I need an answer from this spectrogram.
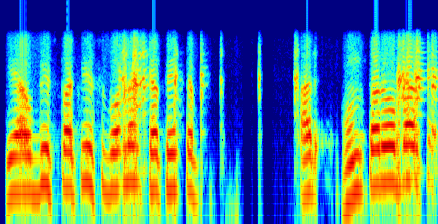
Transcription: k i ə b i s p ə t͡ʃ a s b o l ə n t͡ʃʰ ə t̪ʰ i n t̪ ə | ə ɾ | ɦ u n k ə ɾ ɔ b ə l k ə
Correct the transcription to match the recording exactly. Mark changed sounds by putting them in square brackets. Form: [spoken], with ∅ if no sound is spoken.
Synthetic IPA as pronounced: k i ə b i s p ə t͡ʃ [i] s b o l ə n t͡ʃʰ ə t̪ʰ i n t̪ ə | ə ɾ | ɦ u n k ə ɾ [o] b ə [ɾ] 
